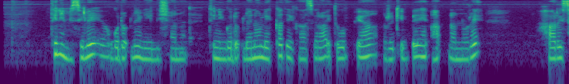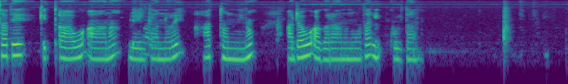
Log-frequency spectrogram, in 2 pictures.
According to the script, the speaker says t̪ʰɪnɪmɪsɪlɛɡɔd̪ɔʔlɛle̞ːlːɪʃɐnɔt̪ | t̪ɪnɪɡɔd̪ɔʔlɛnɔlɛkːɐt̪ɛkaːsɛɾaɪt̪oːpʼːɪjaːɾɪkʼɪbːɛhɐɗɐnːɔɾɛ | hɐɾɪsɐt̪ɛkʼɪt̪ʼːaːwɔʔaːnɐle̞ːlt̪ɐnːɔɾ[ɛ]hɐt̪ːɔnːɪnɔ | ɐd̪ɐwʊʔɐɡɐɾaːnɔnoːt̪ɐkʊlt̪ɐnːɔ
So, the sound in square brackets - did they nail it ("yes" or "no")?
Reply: yes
